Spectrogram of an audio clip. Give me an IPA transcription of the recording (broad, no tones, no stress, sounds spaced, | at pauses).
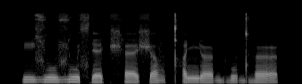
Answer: i ʑ u ʑ u sʲ ɾ ɛ t͡ʃʰ ɛ ʃ ɐ v qʰ ə ɲ œ ɡʱ u dʱ œ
